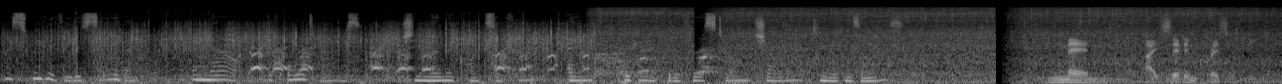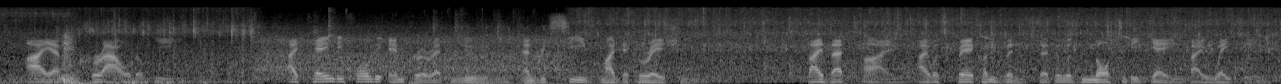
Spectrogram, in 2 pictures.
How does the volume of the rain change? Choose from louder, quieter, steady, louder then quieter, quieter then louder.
steady.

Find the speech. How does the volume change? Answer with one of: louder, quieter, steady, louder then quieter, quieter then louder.
steady.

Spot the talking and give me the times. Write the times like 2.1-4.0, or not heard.
0.1-9.1, 10.4-14.7, 15.7-19.9, 20.9-25.5.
